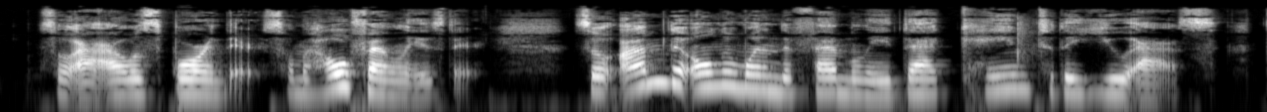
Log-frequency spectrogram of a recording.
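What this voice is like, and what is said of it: Brazilian accent. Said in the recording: “I am from Brazil. That's why the weird accent.”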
